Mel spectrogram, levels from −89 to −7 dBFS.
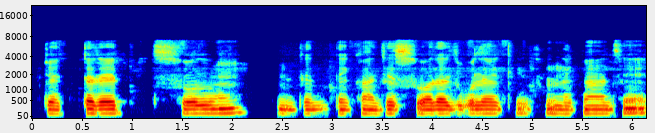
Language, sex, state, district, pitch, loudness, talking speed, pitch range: Bengali, male, West Bengal, Jhargram, 115 Hz, -20 LUFS, 70 wpm, 110-115 Hz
